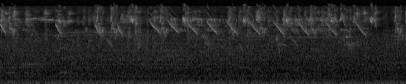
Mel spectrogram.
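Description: A flock of mynas chattering together, a dense overlap of sharp chirps, downslurred whistles and squeaks, over a steady low rumble of background noise.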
